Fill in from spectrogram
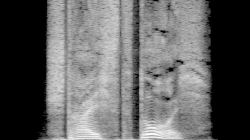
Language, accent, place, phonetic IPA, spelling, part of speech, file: German, Germany, Berlin, [ˌʃtʁaɪ̯çst ˈdʊʁç], streichst durch, verb, De-streichst durch.ogg
- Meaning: second-person singular present of durchstreichen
